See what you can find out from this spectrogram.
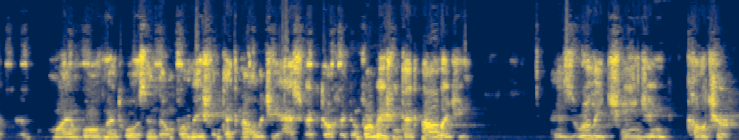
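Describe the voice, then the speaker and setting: A man in his forties, born and raised in Iraq, answering interview questions in a casual, halting way with many fillers and restarts. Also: mid-range voice, pushed and bright, low-quality recording. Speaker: podcast guest.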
